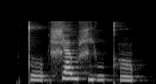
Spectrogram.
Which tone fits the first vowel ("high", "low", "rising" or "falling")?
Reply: low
